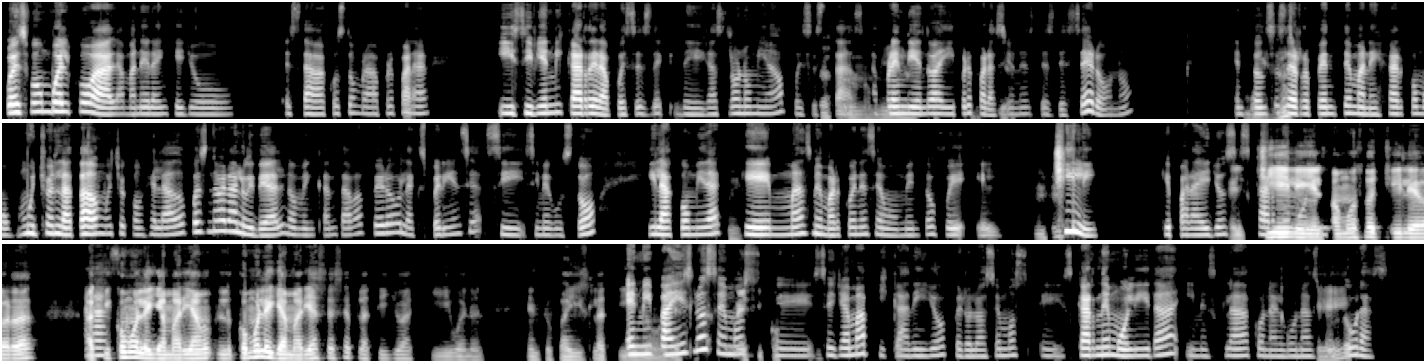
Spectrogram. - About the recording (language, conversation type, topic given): Spanish, podcast, ¿Qué viaje te cambió la manera de ver la vida?
- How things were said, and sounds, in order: unintelligible speech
